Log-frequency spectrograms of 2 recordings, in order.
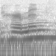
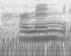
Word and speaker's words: Herrman: It's Michelle Allison Herman. That's M-I-C-H-E-L-L-E. Middle name is A-L-Y-S-O-N. Last name Herman, H-E-R-R-M-A-N.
